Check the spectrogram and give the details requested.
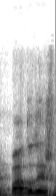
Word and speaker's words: পাদদেশ: ঠিক তেমনি এটা পাদদেশ না, পাদদেশ তো নাই, এটা পাদদেশও না, এটা পাদদেশও না, এটা হচ্ছে কি পাদদেশ, ওকার উচ্চারণটা অনেকটা এরকম, পাদদেশ সংবৃত উচ্চারণ, পাদদেশ।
